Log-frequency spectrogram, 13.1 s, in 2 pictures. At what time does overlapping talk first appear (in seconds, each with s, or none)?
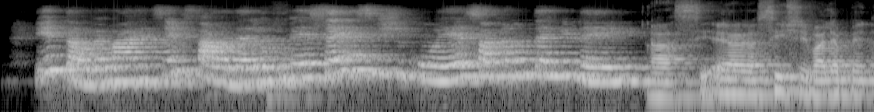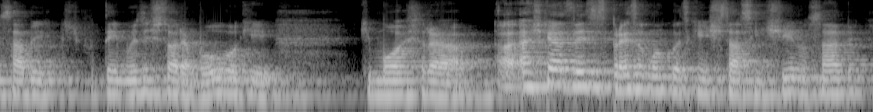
none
